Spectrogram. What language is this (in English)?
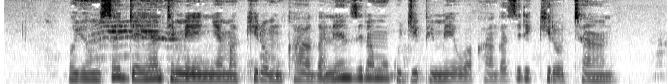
Ganda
